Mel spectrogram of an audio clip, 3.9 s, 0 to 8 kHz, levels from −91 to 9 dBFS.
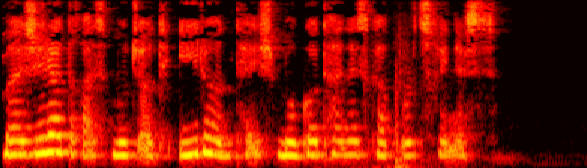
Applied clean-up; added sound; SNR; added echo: neural mask model DeepFilterNet 3.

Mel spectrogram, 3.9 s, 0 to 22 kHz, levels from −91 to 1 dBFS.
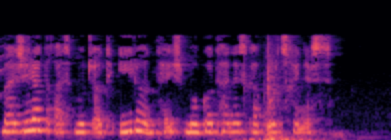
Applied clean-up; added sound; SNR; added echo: none; Slam; 15 dB; none.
